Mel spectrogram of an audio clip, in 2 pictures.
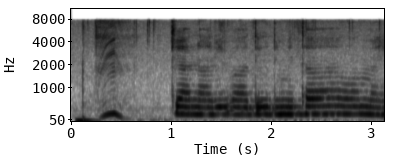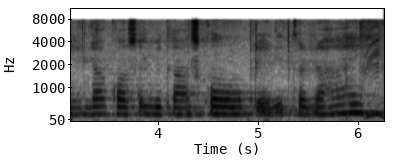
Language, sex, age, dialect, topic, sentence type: Hindi, female, 18-24, Awadhi Bundeli, banking, statement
